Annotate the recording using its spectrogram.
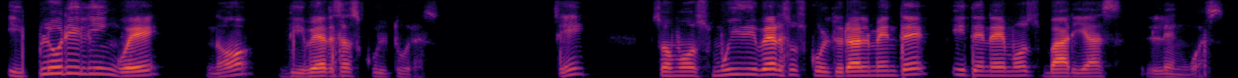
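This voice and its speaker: A man with a slightly high voice teaches an online class. He keeps repeating his points and asks "¿sí?" again and again. The sound is dry and a little dull. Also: animated, slow pace, darkish tone, dry recording. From Peru. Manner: repeats key phrases, checks in with "¿sí?". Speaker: pre-university language teacher.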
